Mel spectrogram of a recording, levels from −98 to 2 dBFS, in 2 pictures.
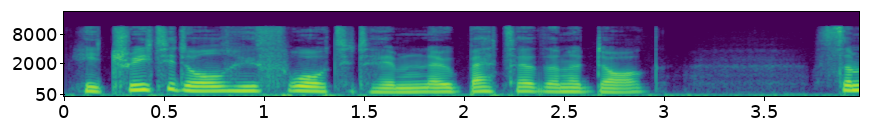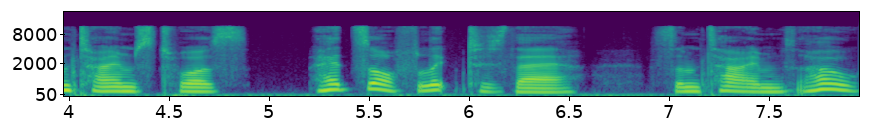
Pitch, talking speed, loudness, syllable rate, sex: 170 Hz, 145 wpm, -19 LUFS, 4.6 syllables/s, female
